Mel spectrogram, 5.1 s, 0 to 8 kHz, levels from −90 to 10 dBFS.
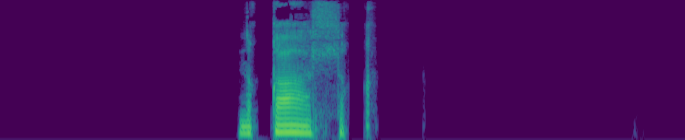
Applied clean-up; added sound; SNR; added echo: none; none; none; none.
